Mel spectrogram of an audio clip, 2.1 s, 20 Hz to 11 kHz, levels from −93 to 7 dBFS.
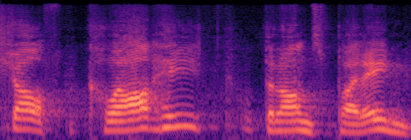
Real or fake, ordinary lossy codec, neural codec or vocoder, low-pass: fake; none; codec, 16 kHz in and 24 kHz out, 0.6 kbps, FocalCodec, streaming, 2048 codes; 9.9 kHz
